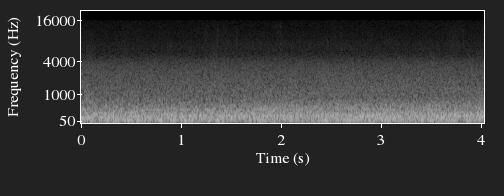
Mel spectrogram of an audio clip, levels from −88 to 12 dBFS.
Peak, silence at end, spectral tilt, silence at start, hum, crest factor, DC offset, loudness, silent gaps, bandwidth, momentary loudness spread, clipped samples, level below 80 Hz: -14 dBFS; 0 s; -8 dB/octave; 0 s; none; 12 dB; under 0.1%; -26 LUFS; none; 16 kHz; 1 LU; under 0.1%; -34 dBFS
